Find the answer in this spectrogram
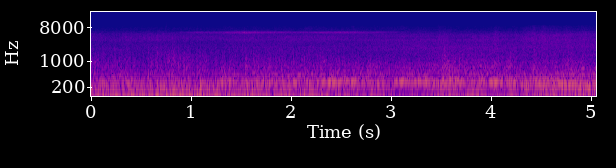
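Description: RhB ABe 8/12 'Allegra' electric railcar running along the line: a steady rumble of wheels and running gear with a low, wavering hum.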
